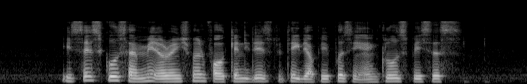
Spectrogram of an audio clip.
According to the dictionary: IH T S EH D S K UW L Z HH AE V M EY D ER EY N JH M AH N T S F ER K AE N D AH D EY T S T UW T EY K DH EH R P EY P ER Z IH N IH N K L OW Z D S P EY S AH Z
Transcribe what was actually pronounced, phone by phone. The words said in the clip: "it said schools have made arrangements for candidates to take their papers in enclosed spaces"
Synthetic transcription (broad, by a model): IH T S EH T S K UW L S HH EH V M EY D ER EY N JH M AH N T F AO K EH N D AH D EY T S T UW T EY K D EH P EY P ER S IH N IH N K L OW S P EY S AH S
